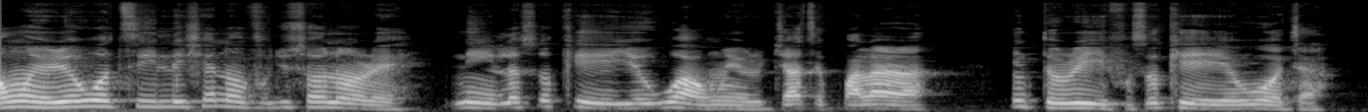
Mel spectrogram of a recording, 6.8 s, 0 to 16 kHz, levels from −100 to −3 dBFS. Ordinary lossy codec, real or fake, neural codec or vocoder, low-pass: none; real; none; 14.4 kHz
